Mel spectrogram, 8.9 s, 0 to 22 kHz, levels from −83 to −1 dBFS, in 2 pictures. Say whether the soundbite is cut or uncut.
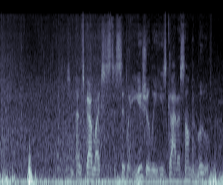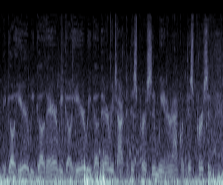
cut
